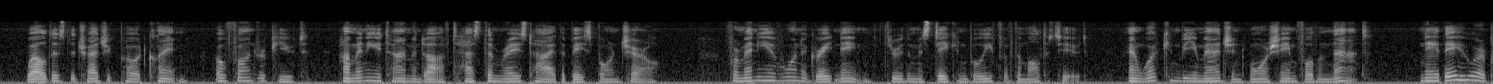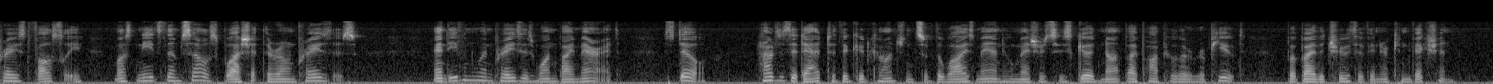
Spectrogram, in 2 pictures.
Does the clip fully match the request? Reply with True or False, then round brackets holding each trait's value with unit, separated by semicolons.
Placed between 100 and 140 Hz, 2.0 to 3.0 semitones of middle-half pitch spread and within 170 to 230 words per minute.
False (135 Hz; 3.5 semitones; 195 wpm)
